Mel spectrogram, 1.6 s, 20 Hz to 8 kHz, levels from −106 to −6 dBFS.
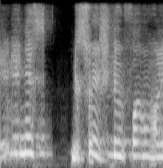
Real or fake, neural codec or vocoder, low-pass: fake; codec, 16 kHz in and 24 kHz out, 0.6 kbps, FireRedTTS-2 codec; 7.2 kHz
